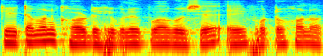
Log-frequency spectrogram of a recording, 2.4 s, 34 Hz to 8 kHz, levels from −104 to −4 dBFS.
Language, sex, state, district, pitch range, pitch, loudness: Assamese, male, Assam, Kamrup Metropolitan, 110-120 Hz, 115 Hz, -14 LUFS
